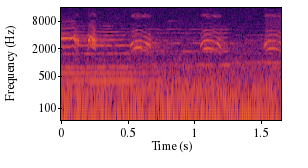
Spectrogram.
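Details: A song thrush singing at dawn in summer, while waiting for its second brood, gives a short run of bright, arched whistled notes, repeated about every half second, over a faint steady hum.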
